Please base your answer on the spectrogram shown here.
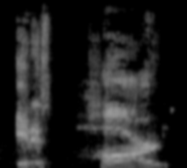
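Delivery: slow, loud, stretched "it is hard"; drawn-out "hard" that rises at the end; emphatic. Real, not acted. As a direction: lean hard on "it is hard", slowly. Stressing the point to listeners.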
